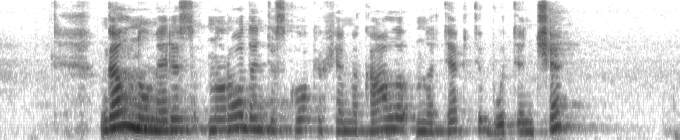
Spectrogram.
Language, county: Lithuanian, Utena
